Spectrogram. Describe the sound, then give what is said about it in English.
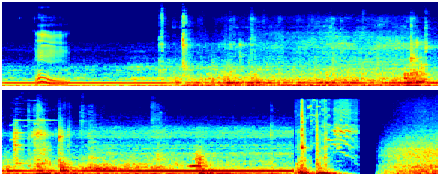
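An elevator runs with a steady low motor hum and scattered mechanical clicks and clunks. The drone cuts out near the end after a brief noisy burst. “God damn this elevator. Faster, damn you. I don't want to be in an elevator.”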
